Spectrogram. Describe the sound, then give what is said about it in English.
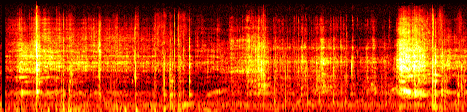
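A glass clinks sharply, followed by soft handling noises and quiet sips and swallows of water, fairly faint, with a brief louder rustle near the end and no talking. “Quick water break.”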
